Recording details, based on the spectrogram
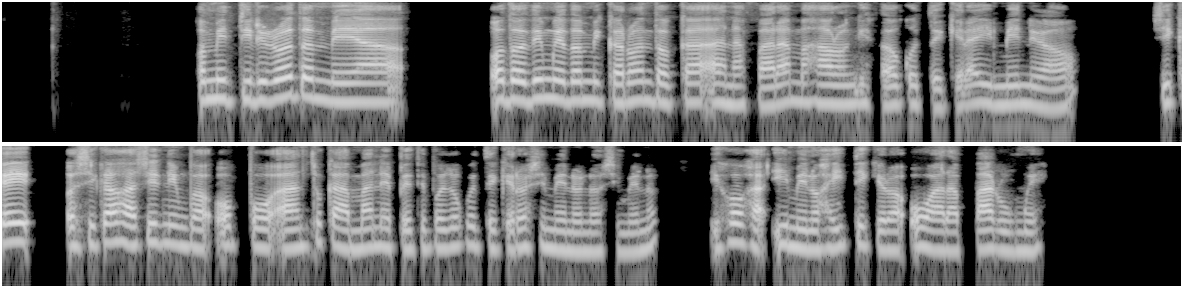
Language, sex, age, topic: Oshiwambo, female, 18-24, agriculture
